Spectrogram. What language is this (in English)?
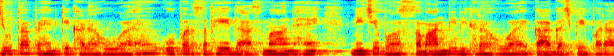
Hindi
